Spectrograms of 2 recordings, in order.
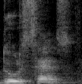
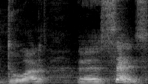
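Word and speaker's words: DualSense: ponoć do dól sens teraz wszyscy mówią dól sens tak to mówiło się DualShock tak to teraz się powinno mówić Dual sens No ale nie teraz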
